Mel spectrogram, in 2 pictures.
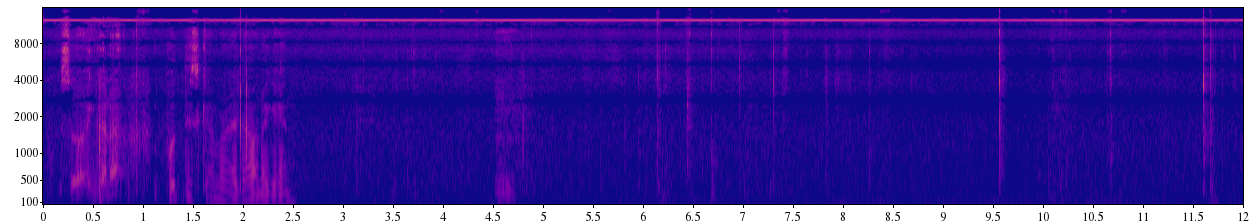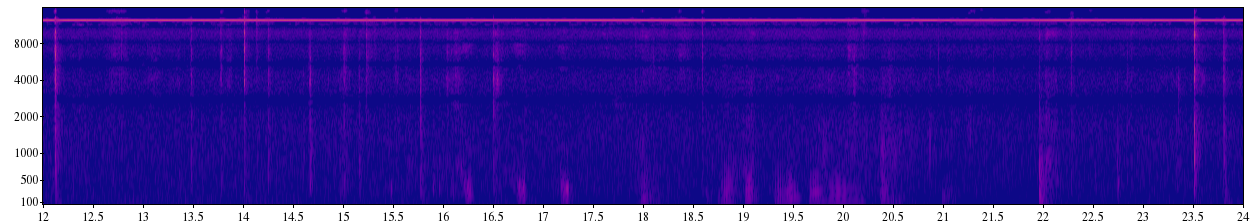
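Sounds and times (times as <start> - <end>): steady low hum: 0.0 - 24.0
laptop parts clicking and tapping: 9.5 - 10.9, 11.5 - 16.7, 22.1 - 24.0.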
